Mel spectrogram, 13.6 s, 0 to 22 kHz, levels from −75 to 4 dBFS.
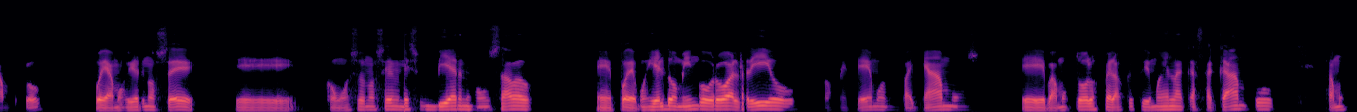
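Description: Compressed frames skipped at 4.05 s and 13.27 s: the speech jumps ahead about 0.3 s and then 0.4 s, consistent with losing whole frames of about 85.3 ms.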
